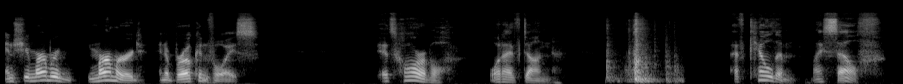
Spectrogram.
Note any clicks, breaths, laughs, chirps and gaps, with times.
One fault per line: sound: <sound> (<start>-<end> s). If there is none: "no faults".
sound: squeak (6.1-6.9 s)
